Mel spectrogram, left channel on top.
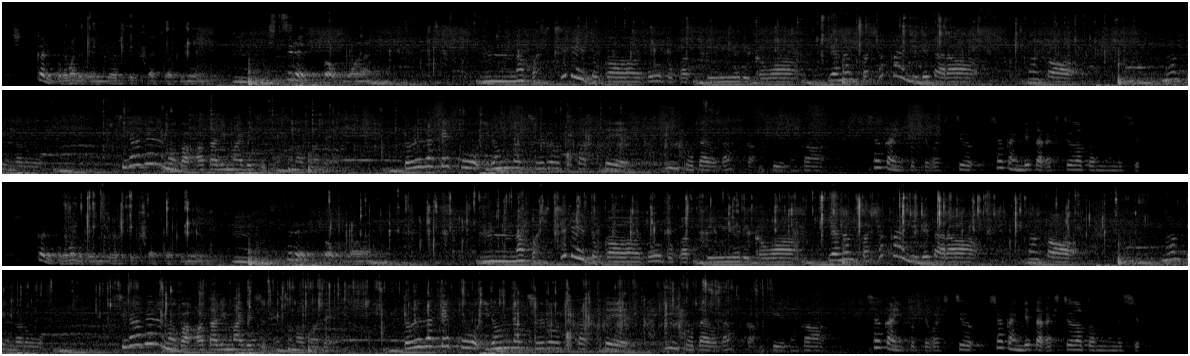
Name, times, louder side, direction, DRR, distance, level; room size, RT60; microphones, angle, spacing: voice 1, 0.1-2.1 2.7-3.9, left 2 dB, 70° left, 4 dB, 1.7 m, -45 dB
Wind instrument woodwind instrument, 0.6-19.6, right 12 dB, 75° right, 0.6 m, -47 dB
sound 1, 1.9-21.3, left 1 dB, 20° left, 1.7 m, -50 dB
voice 2, 2.3-2.7 4.4-9.8 10.3-10.8 11.6-12.3 12.9-15.2 15.9-18.2 18.5-20.1 20.5-23.2, right 2 dB, 25° right, 12 dB, 0.6 m, -44 dB
Crowd, 2.5-18.5, equal, 45° left, 5.6 m, -49 dB
25.5 x 21.0 x 2.6 m, 1.2 s
head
